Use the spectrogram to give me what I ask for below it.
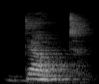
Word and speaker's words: doubt: And I have doubt. Doubt. In this one, we don't pronounce the letter B.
